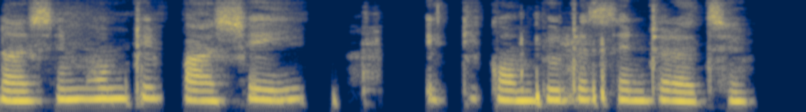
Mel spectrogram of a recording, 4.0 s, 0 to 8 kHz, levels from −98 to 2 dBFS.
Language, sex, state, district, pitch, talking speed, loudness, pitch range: Bengali, female, West Bengal, Dakshin Dinajpur, 235 Hz, 135 wpm, -17 LUFS, 220-250 Hz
